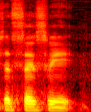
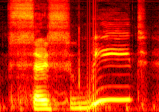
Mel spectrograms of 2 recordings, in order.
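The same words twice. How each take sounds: First: Said in the usual way. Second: Much higher, squeaky cooing. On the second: Pretend. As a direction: coo it up high like cooing at a baby. Repeats chat praise twice.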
